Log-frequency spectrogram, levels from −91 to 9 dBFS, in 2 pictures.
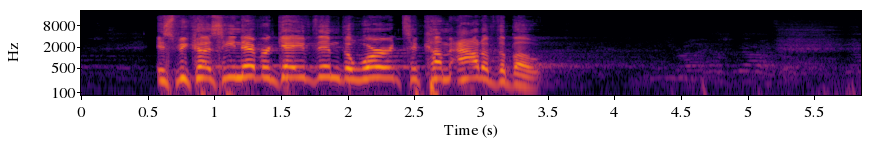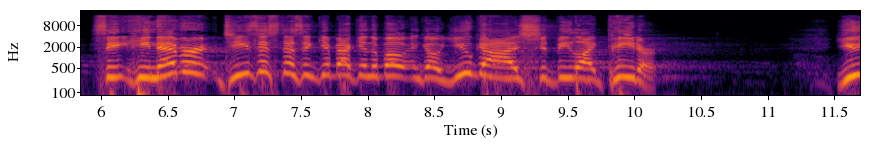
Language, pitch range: English, 260-305 Hz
